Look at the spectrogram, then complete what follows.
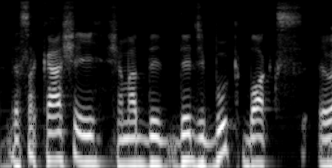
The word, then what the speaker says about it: Dybbuk: caixa aí chamado de deadbook eu a pronúncia em inglês é daebook e lá nesse site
